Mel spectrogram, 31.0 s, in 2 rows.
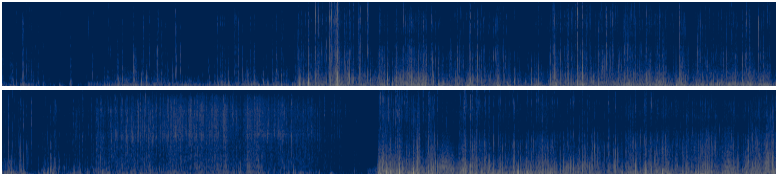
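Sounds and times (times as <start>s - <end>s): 
sensitive crinkling and crunching: 0.0s - 30.9s.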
